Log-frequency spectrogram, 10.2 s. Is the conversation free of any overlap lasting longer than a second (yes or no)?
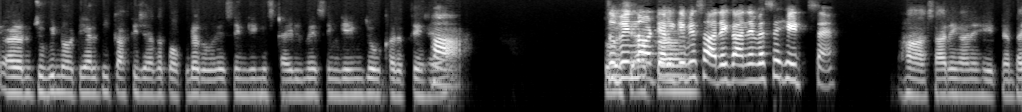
yes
